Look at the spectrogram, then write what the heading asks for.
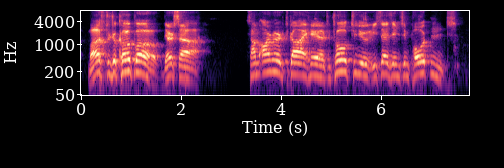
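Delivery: booming, loud, high-pitched call. Narrating a scene, a character bangs on a door and calls to master jacopo, booming, really loud voice. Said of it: "His voice booms out really loud".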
